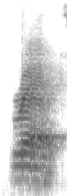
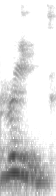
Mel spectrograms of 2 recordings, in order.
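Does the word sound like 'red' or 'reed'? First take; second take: red; reed. First: The vowel is short, sounding like 'red'. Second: The vowel is long, sounding like 'reed'. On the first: It is the past tense. "y en pasado como el color rojo" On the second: It is the present tense. "En presente leer"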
